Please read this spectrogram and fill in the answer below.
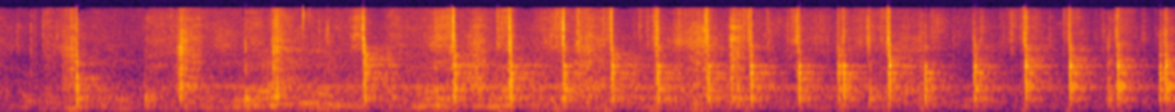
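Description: Two chef's knives rapidly chopping spring onions on a wooden cutting board: a fast, uneven run of sharp knocks, several a second, as the blades strike the board.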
